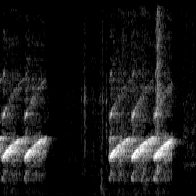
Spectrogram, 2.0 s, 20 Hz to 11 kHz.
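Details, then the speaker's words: Arcade machine starts up with the door shut and gives two rapid groups of high chirping alarm beeps about a second apart, flagging no 24 V drive supply; owner suspects a dodgy motherboard and plans to replace it. "that starts up, if I shut the door, so no 24 volt drive."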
